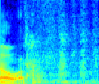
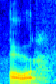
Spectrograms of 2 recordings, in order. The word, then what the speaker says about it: hour: our show for o because H is silent h is muted here so we use we are using o so for that o of vowel which we have to use an hour and hour like that for example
